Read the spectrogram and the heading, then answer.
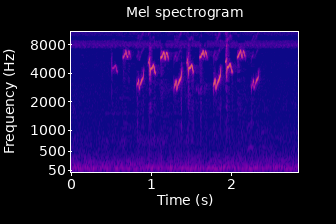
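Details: Gelatik batu (cinereous tit) giving a long rolling song, used as a tutor recording for songbirds: a quick series of about a dozen bright, sharp chirped notes, alternating high and lower pitches, over a faint low hum.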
